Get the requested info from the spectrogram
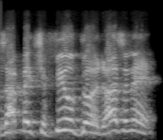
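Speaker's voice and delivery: high, loud mocking jeer; gloating taunt. Bartender rubbing it in: high loud jeer. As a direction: rub it in with a sneer.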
